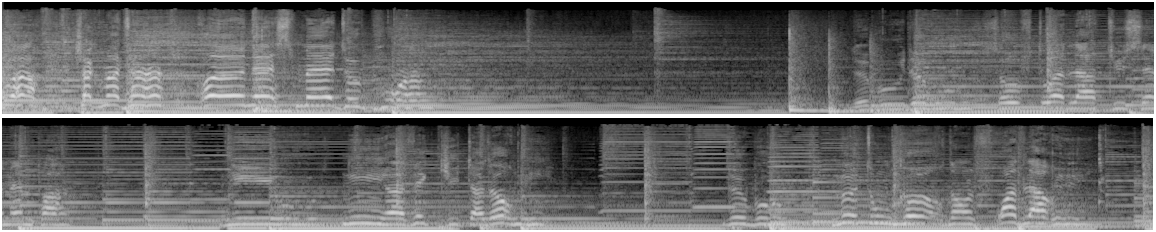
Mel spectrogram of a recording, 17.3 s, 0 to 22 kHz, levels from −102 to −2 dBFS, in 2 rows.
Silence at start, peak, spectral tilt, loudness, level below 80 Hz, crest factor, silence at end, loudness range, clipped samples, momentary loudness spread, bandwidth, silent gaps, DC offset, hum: 0 s; -8 dBFS; -5 dB/octave; -26 LUFS; -34 dBFS; 18 dB; 0 s; 9 LU; under 0.1%; 14 LU; 17 kHz; none; under 0.1%; none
